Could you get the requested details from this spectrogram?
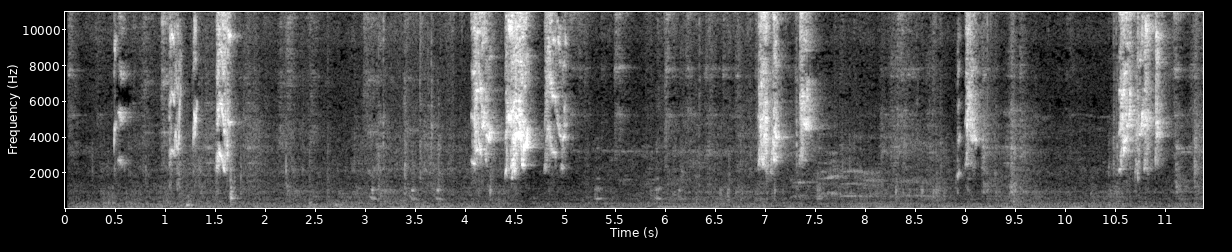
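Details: Blue opaline and lutino opaline lovebirds give shrill, high-pitched chirps in short bursts, often paired, every second or two, over a quiet low hum, in the morning.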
